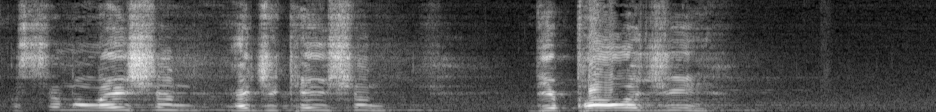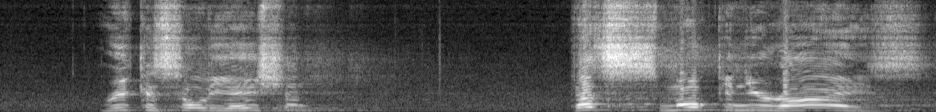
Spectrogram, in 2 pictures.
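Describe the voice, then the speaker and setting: A man from Canada delivering an impassioned speech at an outdoor rally, emphatic and repetitive, slowing down to stress key phrases. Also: very high-pitched, fairly even intonation, big-room sound. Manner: emphatic, repetitive, with slow weighty pauses. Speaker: rally speaker.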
